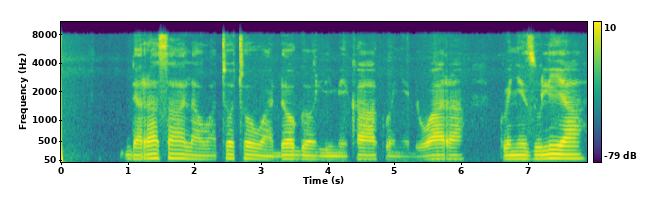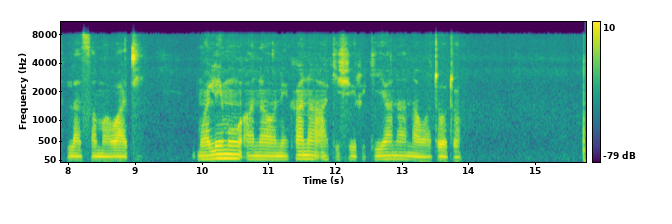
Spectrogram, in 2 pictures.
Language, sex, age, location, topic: Swahili, female, 25-35, Nairobi, education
